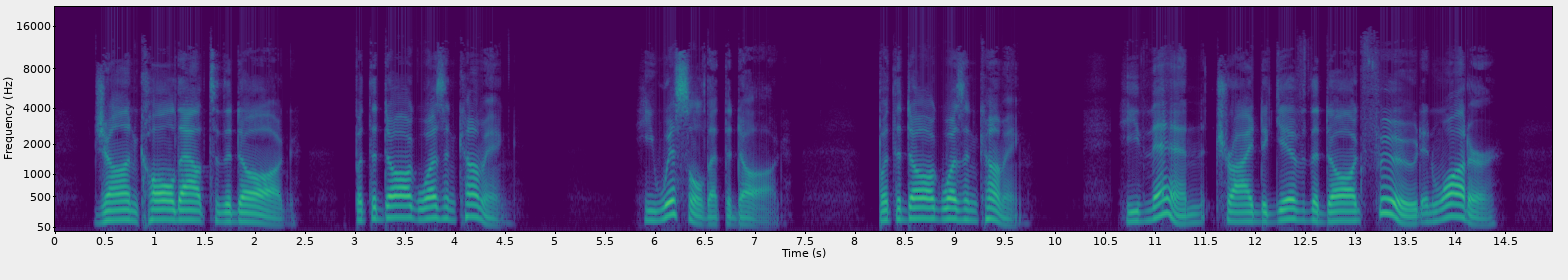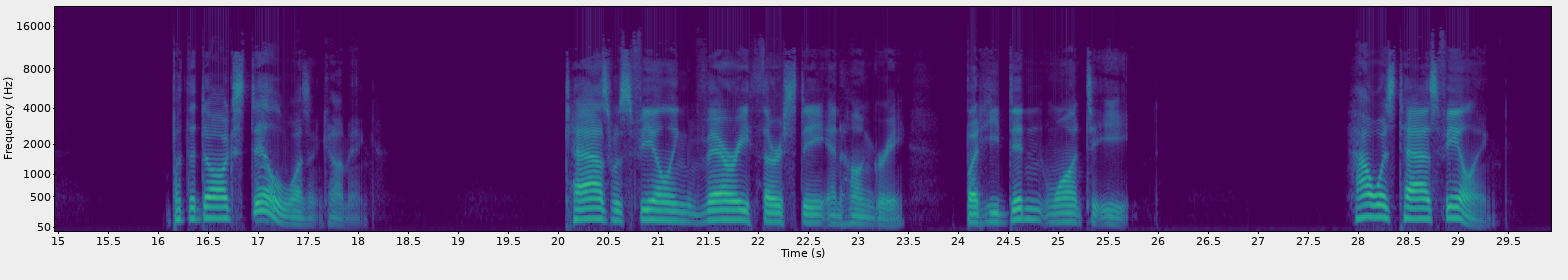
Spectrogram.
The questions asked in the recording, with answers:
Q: How was Taz feeling?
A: Taz was feeling very thirsty and hungry.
